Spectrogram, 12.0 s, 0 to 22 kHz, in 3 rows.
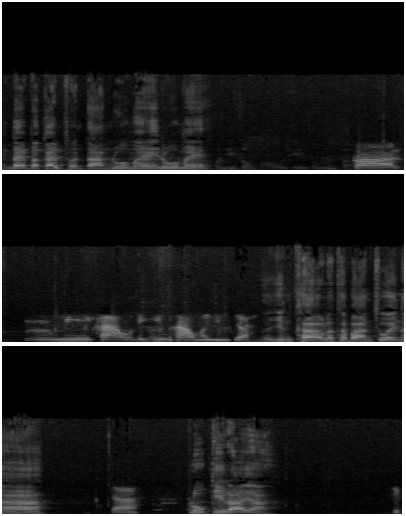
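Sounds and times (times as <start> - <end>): woman speaking over telephone: 3.6 - 6.6, 9.2 - 9.4.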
